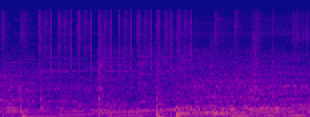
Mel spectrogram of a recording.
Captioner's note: camera shutter clicking; upbeat music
